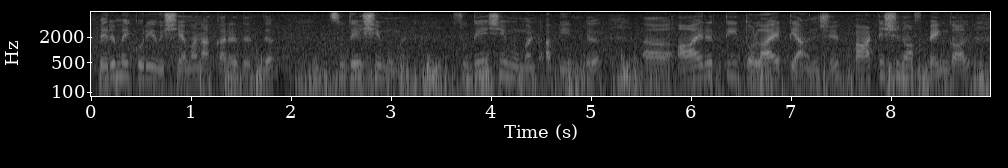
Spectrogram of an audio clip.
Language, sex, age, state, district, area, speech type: Tamil, female, 30-45, Tamil Nadu, Vellore, urban, spontaneous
